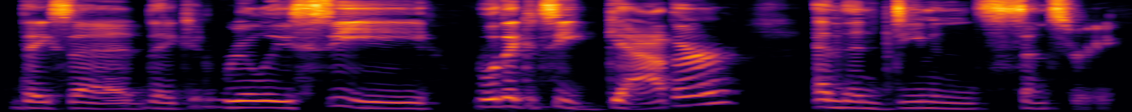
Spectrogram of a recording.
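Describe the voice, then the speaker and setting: A woman with a slightly low voice talks straight to the camera in an easygoing, rambling way. She circles back on her words and leans on lots of fillers as she explains. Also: a little slow. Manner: rambling, many fillers and restarts. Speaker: video host. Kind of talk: casual talk to camera.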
